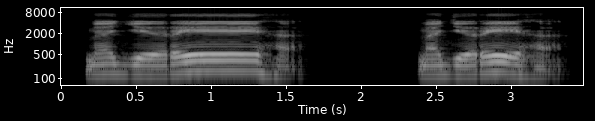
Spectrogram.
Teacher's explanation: Dia beda pengucapannya dari huruf yang asli. Berikutnya alif mumalah, yaitu alif yang dibaca condong huruf E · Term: imalah kubro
